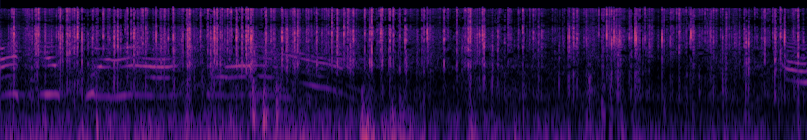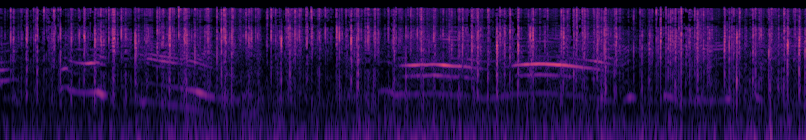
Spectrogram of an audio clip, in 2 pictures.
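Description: A large bonfire of wooden crates and boards crackling and popping steadily, with high voices calling and squealing over it every second or two.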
